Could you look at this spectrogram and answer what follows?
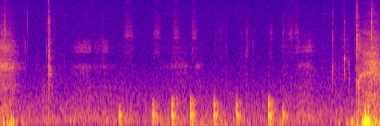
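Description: A marker squeaks and taps across a board in a string of short strokes, soft and close, in a quiet room with a louder knock at the end.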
